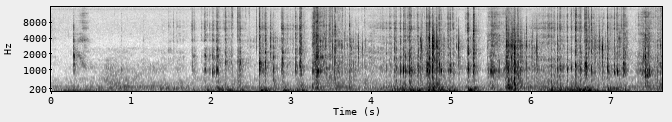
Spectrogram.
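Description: A solid pink embossed bar of soap, held in the hand, is scraped and carved with a metal box-cutter blade. After a quiet start, a quick run of crisp, bright shaving cuts and scrapes follows, each short and dry with little ring, under a faint low hum.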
